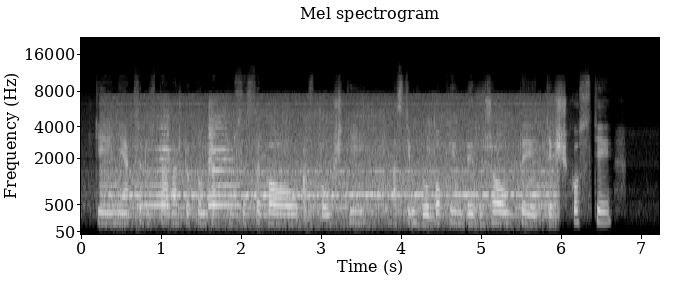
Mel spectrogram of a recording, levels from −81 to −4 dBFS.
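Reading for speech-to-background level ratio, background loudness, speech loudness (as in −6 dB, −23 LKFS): −1.0 dB, −25.5 LKFS, −26.5 LKFS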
